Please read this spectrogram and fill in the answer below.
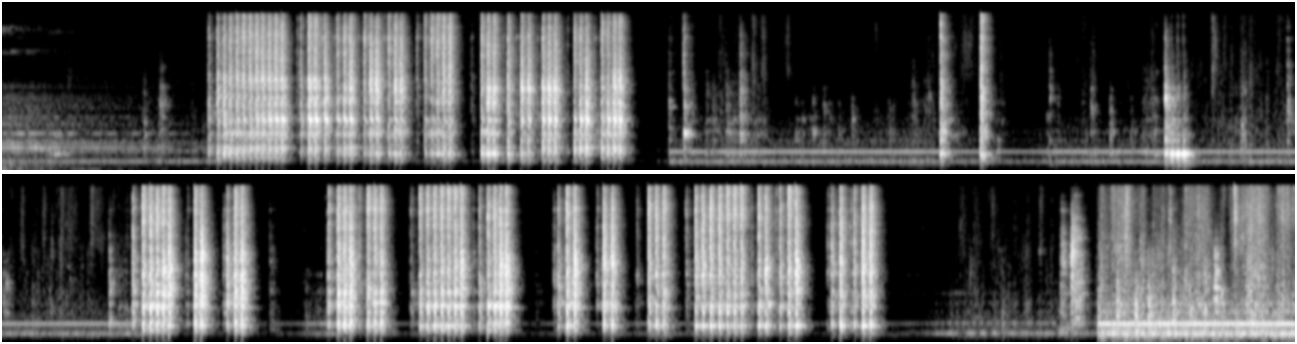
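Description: Wooden lattice slats clattering and knocking against each other and the workbench as they are handled and shifted, in several bursts of rapid clicks with short quiet gaps.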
